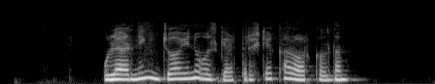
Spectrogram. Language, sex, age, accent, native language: Uzbek, female, 25-34, Xorazm, Uzbek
